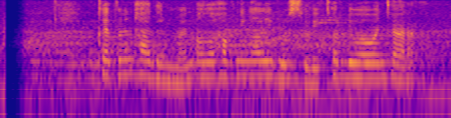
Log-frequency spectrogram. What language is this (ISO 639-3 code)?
sun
